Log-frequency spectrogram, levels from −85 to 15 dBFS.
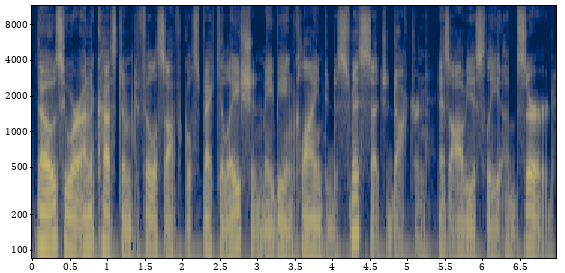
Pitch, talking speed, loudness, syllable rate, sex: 80 Hz, 155 wpm, -20 LUFS, 5.7 syllables/s, male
